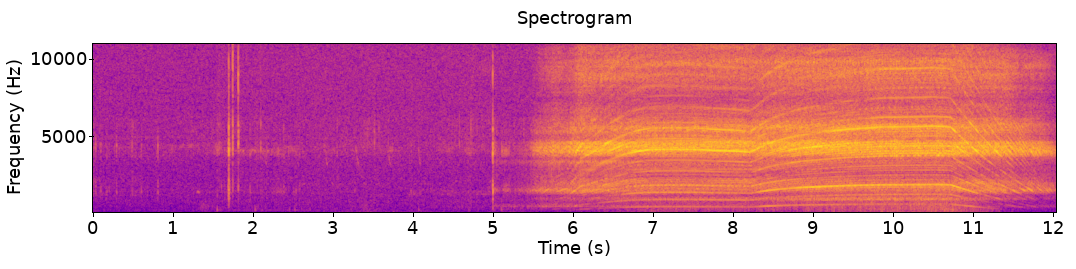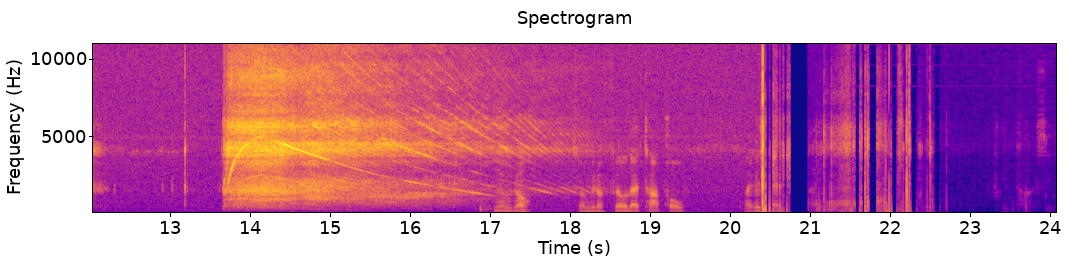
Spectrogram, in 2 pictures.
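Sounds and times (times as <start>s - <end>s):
drill click: 5.0s - 12.2s, 13.6s - 18.1s
power drill boring: 5.0s - 12.2s, 13.6s - 18.3s.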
